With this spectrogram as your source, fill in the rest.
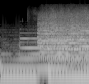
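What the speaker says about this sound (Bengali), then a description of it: "সঠিক সময়ই ট্রেন এলো" A train horn sounds over rumbling rail noise as the train approaches, growing louder and fuller.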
